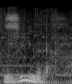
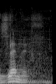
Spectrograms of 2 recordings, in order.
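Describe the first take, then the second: First: The first vowel is long, like 'zee'. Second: The first vowel is short, like 'zen'. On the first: This is the American pronunciation. "the first vowel is usually pronounced as a long vowel. So E instead of F" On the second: This is the British pronunciation. "here in Britain we say Zenith"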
